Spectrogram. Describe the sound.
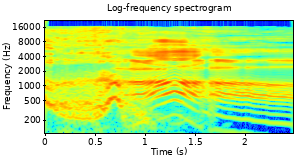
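A man's voice imitates a horse neigh: a rough, growly onset sweeping up and down in pitch, then a long wavering whinny that trails off, loud and alone.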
